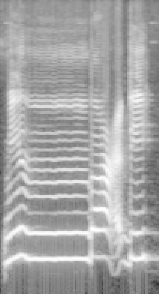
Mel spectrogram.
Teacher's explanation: suara bacaan mim yang berubah dari nun sukun karena pertemuan dengan ba ini ee suara mimnya samar ya. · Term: iqlab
